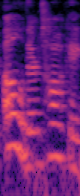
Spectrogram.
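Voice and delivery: ordinary talk, nothing marked

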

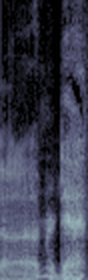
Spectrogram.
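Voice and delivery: muttering under breath. Retelling a father's aside about his daughter, retelling words under his breath. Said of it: "And then under his breath".

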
